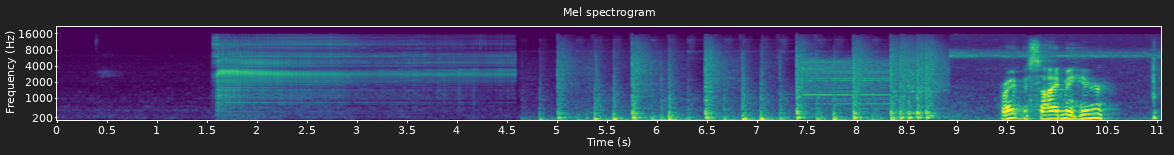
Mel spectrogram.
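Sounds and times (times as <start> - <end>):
welding arc buzz: 1.5 - 4.6
drum-kit music: 4.6 - 9.0.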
